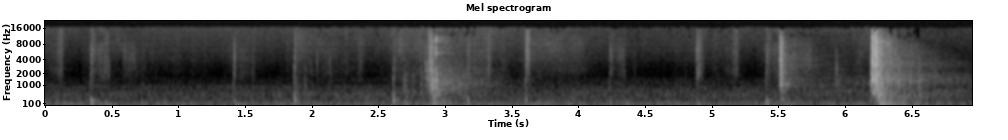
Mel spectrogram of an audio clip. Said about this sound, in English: He stood up. He's moving to the door.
